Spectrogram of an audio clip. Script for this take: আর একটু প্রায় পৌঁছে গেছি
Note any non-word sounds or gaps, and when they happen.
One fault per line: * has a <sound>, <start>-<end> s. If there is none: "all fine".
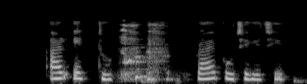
* has a cough, 1.2-1.8 s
